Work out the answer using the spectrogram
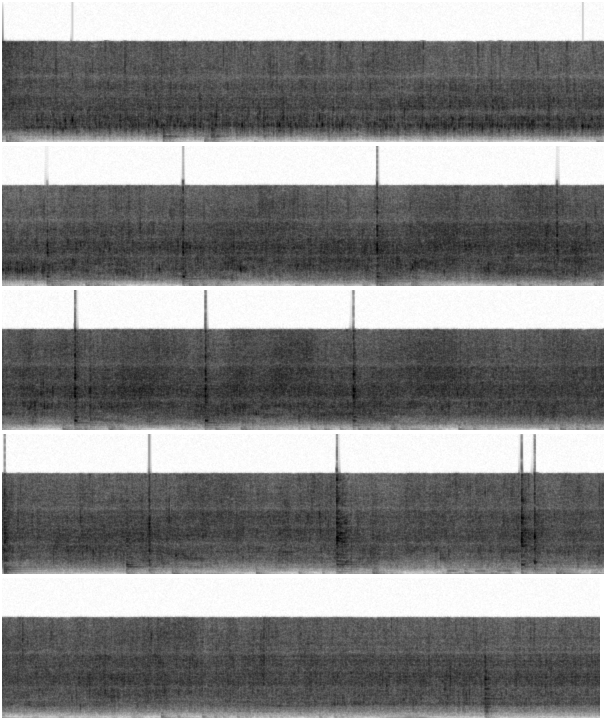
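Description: Tomato wedges sizzling as they fry in hot oil in a metal wok, with a metal spatula scraping and clicking against the pan as they are stirred. The sizzle starts loud as soon as the tomatoes go into the oil and eases a little in the second half.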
